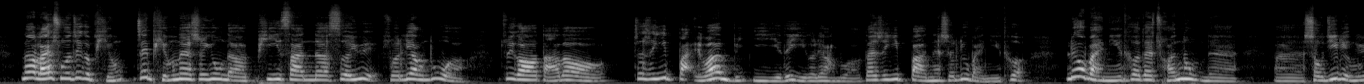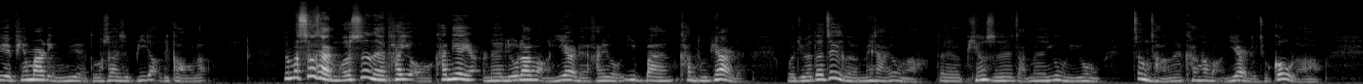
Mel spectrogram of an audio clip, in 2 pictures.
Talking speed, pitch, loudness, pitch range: 280 characters per minute, 195 Hz, -25 LUFS, 165-230 Hz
